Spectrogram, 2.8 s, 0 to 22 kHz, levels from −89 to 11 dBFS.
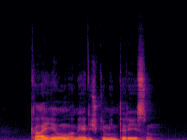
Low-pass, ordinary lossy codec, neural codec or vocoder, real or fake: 19.8 kHz; none; none; real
